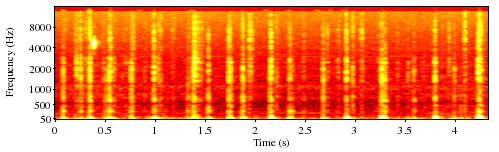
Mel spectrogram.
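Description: Fingertips tap quickly on the sides of a small, closed, hollow brown cardboard box held in both hands. The result is a rapid, uneven patter of soft, dull, low thuds that stop short, with almost no bright content.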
